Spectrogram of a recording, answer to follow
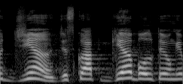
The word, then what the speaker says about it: ज्ञ: आज हम बात करेंगे क से ज्य तक। इसको असलियत में प्रोनाउंस करना चाहिए ज्य की तरह, पर लोकल हम लोग जो है ज्ञ बोलते हैं।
